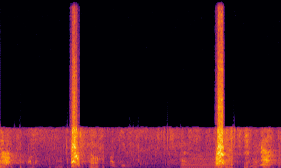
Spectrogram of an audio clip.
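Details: An Italian Greyhound reacting to seeing a horse on her walk gives two sharp, high barks a few seconds apart over quiet talking.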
